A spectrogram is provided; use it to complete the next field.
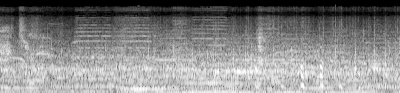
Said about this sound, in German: Die Menschentraube steht klatschend um die beiden herum.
